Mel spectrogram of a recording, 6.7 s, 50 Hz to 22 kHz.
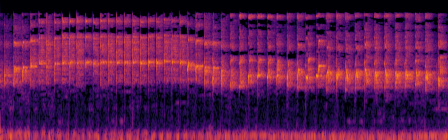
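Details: Two pairs of lovebirds in the konslet style, calling nonstop without pause: dense, rapid high chattering and trilling, many sharp notes run together about 100 per minute, with a steady low hum underneath.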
